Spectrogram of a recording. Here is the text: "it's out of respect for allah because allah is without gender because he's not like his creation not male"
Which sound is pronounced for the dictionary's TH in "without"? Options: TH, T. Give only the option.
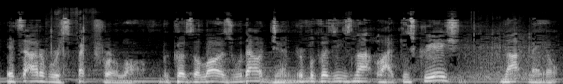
TH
